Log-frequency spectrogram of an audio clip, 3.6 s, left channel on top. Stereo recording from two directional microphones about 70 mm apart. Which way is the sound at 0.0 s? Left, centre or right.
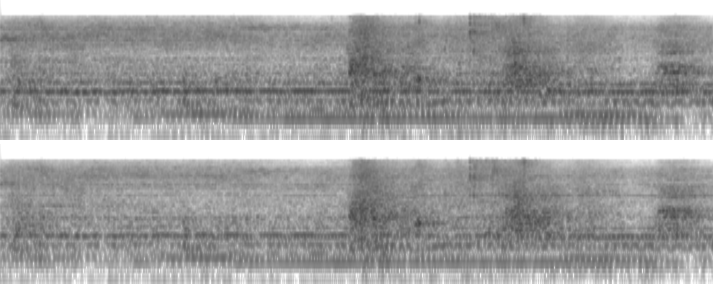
Left.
